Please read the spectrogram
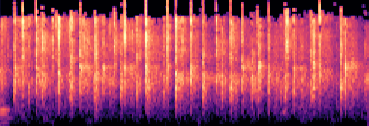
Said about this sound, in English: Real people really clapping.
